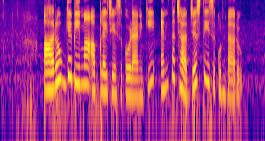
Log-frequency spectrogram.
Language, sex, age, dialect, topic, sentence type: Telugu, female, 18-24, Utterandhra, banking, question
